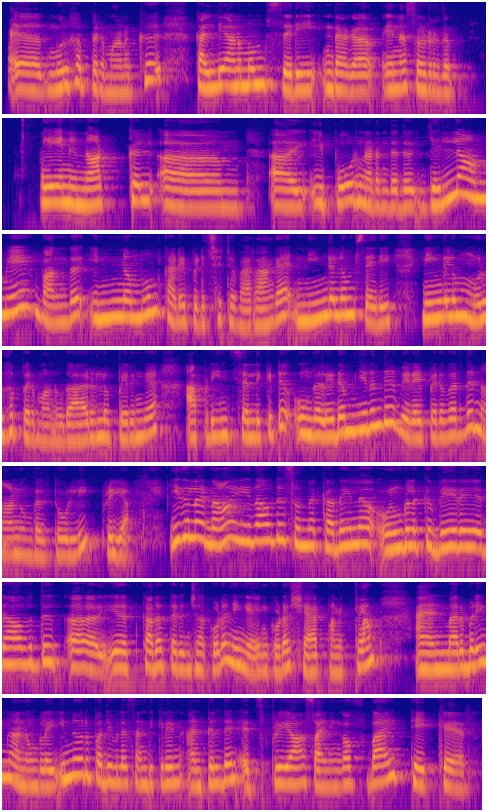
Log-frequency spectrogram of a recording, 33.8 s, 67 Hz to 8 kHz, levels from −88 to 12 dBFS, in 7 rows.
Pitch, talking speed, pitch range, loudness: 210 Hz, 110 wpm, 185-240 Hz, -16 LUFS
